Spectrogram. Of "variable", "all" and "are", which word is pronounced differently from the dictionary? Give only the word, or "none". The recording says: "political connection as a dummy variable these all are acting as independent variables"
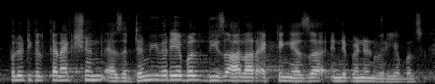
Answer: none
